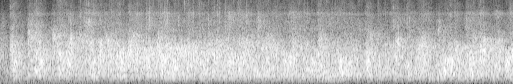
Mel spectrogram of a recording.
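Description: Audience applauding, a steady mass of clapping hands.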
